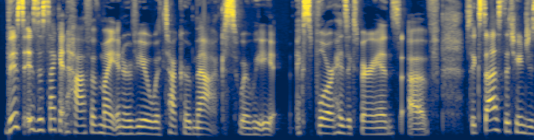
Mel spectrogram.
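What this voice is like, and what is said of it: Voice sounds unwell, sick. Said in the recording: “Sorry about my voice. I am fighting a cold.”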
